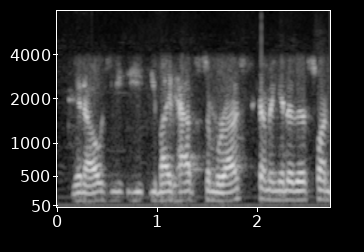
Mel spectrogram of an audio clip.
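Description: A man with a Canadian accent speaks at a fairly quick pace, his pitch sitting in the medium range. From Winnipeg, Manitoba, Canada. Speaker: football journalist. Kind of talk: radio sports interview.

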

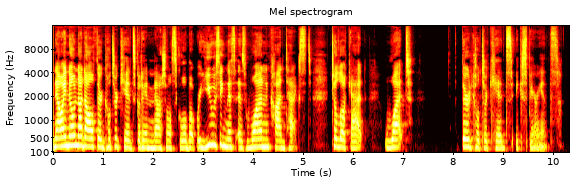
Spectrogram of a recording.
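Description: An unremarkable speaking voice from a woman with an American accent, fairly high in pitch, at a fairly slow pace with fairly even intonation. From United States. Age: 40s. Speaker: podcast host and intercultural coach. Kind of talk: interview podcast.

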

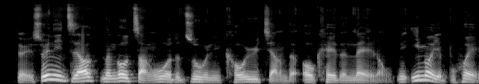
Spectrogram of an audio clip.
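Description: In a Taiwanese accent, the speaker uses very wide pitch swings and a dark, mellow tone at a moderate pace. The sound is dry and close, with no echo. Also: man. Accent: Taiwanese Mandarin. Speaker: English teacher podcaster. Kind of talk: casual chat interview.

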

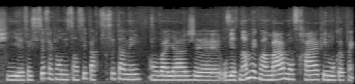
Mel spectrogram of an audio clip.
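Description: Using an ordinary speaking voice, a woman talks at a fairly quick pace with fairly high pitch, fairly even intonation and big swings in loudness. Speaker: granddaughter of immigrant. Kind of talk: casual chat.

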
